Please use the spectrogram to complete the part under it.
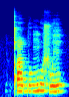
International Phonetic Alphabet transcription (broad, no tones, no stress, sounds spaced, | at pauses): qʼ i b o ŋ͡m u ʃ w e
